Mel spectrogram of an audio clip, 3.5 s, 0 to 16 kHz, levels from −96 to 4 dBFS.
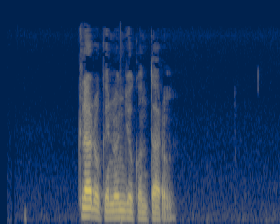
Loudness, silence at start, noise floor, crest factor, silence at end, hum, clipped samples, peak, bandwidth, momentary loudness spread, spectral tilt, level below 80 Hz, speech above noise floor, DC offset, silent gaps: -25 LUFS; 1 s; -71 dBFS; 22 dB; 1.35 s; none; under 0.1%; -6 dBFS; 10 kHz; 13 LU; -7 dB/octave; -60 dBFS; 47 dB; under 0.1%; none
